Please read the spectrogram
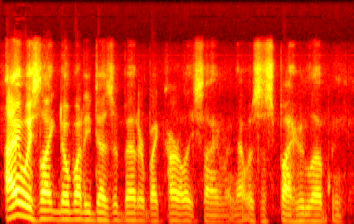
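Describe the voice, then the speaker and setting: A man's voice: mid-range voice, fast. A middle-aged man from Ohio co-hosting a casual podcast, telling stories with rising bursts and mumbled asides. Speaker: podcast co-host. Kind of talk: casual chat.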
